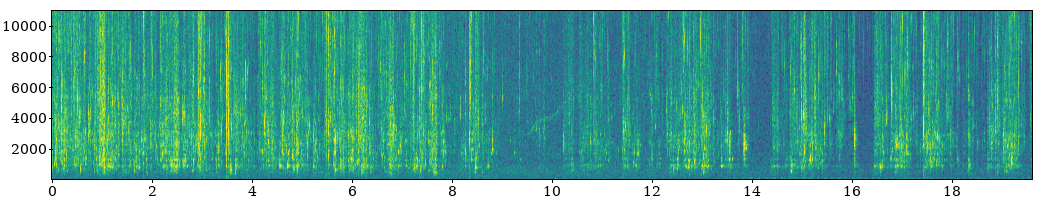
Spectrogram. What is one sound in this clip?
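Hands splash and slosh water in a metal bowl.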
